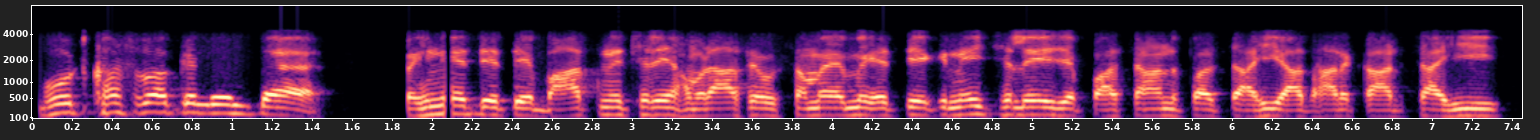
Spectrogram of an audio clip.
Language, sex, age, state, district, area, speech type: Maithili, male, 60+, Bihar, Madhubani, rural, conversation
